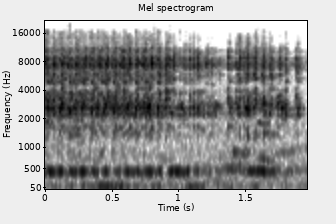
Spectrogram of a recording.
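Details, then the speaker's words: 2000 W induction cooktop, customer complaint of noisy, intermittently stopping cooling fan, switched on with metal on top: light busy rattle over the fan's steady hum; fan bushing worn, blade rubbing housing, interior heavily dirty. "देखिए य पर जो हमारा Kalinga fan है व हमारा यहां पर सुन सकते आप य प कलिंग फैन से हमारा साउंड निकल रहा है कोई बार हमारा साउंड निकल रहा है जो ऐसे हमारा साउंड निकल रहा हैंग"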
